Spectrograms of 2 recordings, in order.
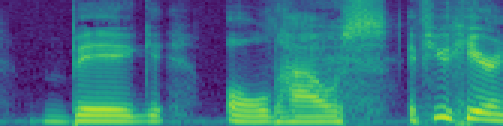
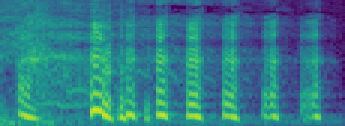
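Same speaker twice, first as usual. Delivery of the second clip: high burst of laughter; 11 semitones higher than usual. Real, not acted. Big laugh.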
